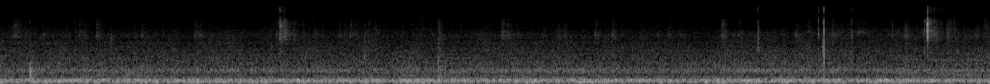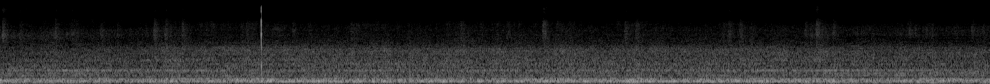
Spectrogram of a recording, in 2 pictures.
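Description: Steady low rumbling hum with a faint even tone over it, broken by a few sharp clicks.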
